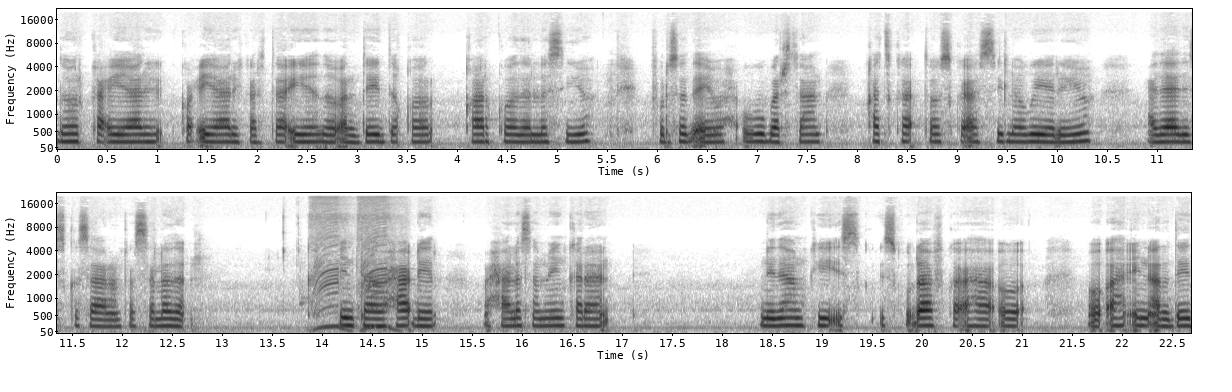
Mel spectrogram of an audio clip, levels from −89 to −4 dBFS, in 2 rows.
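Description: Across the whole of this speech recording the sound is swirly and hollow, with smeared, watery texture and softened consonant attacks, and nothing survives above 19.9 kHz. That degradation goes well beyond what a single lossy pass would leave, and points to generation loss, likely from re-encoding around ten times through an MP3 chain at something like 128 kbit/s, with each pass requantising on a shifted frame grid so that noise and spectral gaps pile up.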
